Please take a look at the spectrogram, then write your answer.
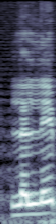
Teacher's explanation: जीभ द नोक तालू दे नाल लगदी है अते हवा पासियो द बाहर आंदी है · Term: पार्श्विक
